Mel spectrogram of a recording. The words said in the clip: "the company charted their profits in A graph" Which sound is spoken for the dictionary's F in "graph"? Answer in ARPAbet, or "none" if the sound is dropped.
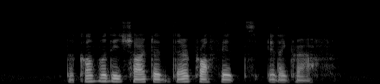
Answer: F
